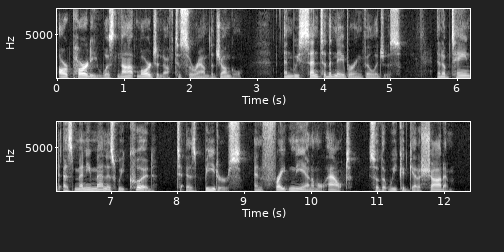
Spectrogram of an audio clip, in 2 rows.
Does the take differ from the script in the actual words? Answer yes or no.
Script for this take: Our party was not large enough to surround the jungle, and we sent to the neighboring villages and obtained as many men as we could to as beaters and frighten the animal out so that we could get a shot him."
no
